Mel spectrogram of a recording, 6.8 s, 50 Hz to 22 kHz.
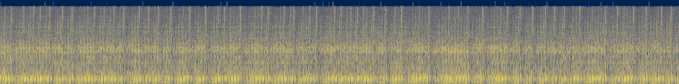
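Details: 1987 Yamaha YZ 490 two-stroke after carburettor rework for bogging, warming up: crisp, steady idle with an even popping beat and clean revs. The air screw is at 2¼ turns out, in spec, and the pilot circuit is set right.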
